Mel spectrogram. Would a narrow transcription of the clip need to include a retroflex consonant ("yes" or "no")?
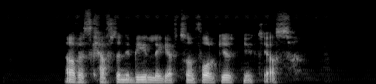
yes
